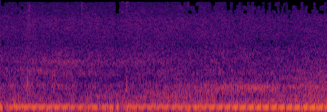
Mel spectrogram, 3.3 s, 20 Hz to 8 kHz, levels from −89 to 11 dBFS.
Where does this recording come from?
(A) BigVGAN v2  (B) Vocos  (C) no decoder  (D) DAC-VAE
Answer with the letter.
C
